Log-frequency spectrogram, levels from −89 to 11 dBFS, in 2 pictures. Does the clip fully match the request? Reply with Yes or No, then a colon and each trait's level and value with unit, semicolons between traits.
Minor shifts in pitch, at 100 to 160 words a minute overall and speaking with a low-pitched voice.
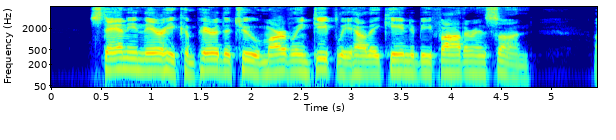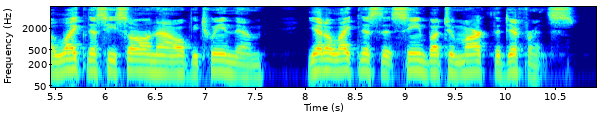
No: narrow, 2.3 semitones; average, 180 wpm; low, 125 Hz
